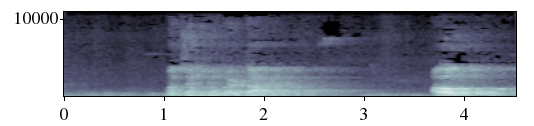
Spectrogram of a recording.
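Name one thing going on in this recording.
A man speaks loudly into a microphone in an echoing room.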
